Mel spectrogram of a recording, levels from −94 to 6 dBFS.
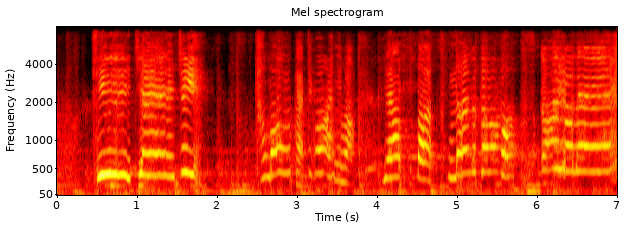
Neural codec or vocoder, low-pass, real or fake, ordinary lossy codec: codec, 16 kHz in and 24 kHz out, 0.6 kbps, FireRedTTS-2 codec; 7.2 kHz; fake; none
